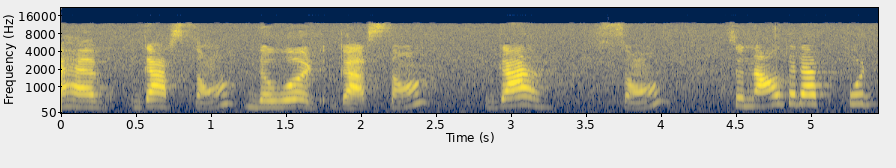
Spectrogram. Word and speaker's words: garçon: For example, I have garçon, the word garçon, garçon. So now that I've put the cedilla below the C, it is pronounced as garçon. But if I remove the cedilla, then the pronunciation changes to garcon, garcon.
